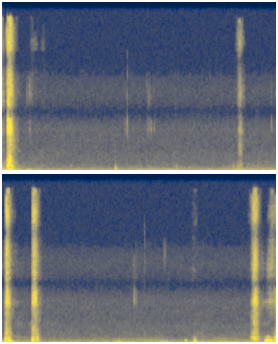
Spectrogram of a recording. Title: His sneezing is getting more agressive I’m getting worried :( 🐰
